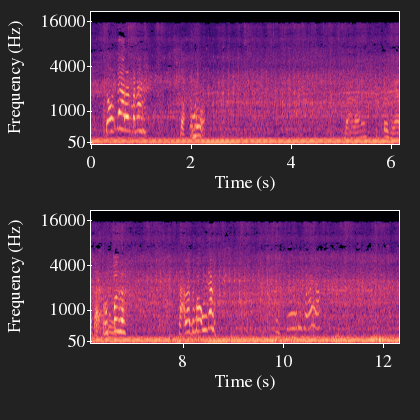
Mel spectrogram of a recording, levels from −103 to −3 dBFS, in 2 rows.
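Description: Periodic USB or driver dropouts run from 9.62 s to 12.12 s, repeating every 0.5 s, around seven in all. Something briefly stalls the audio path at a fixed interval, blanking roughly a millisecond to silence each time, heard as evenly spaced ticks over the sound.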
